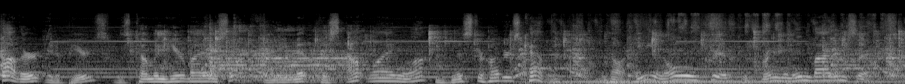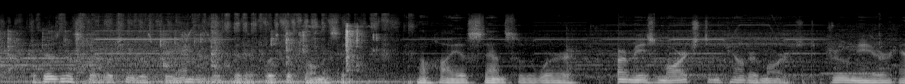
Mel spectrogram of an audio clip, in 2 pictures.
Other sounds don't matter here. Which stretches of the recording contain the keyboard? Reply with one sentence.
You can hear the keyboard from 1.2 to 12.8 s.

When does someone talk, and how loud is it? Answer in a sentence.
You can hear the talking from 0.0 to 18.0 s, at a steady volume.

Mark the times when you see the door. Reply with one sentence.
You can hear the door from 2.0 to 3.7 s, from 8.2 to 10.2 s and from 14.7 to 16.2 s.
